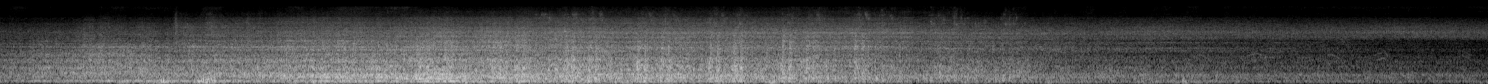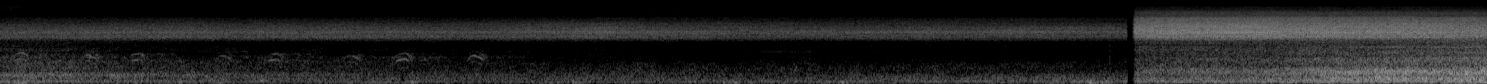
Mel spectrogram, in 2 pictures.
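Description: A train passing on the line: its rumble swells to its loudest a few seconds in and fades away over about ten seconds, leaving faint chirps. Near the end, after a sudden cut, comes the steady rumble of a passenger train hauled by an electric locomotive, coming out of a tunnel.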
